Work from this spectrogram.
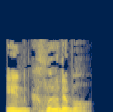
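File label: "includable", British English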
